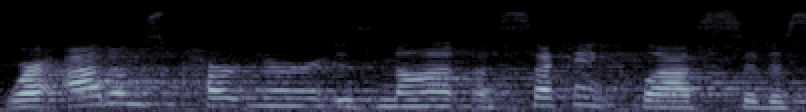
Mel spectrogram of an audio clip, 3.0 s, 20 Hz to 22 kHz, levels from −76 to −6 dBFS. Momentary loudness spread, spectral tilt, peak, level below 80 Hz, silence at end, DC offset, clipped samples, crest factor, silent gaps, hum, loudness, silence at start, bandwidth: 7 LU; -5 dB/octave; -16 dBFS; -66 dBFS; 0 s; under 0.1%; under 0.1%; 18 dB; none; none; -35 LUFS; 0 s; 16 kHz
